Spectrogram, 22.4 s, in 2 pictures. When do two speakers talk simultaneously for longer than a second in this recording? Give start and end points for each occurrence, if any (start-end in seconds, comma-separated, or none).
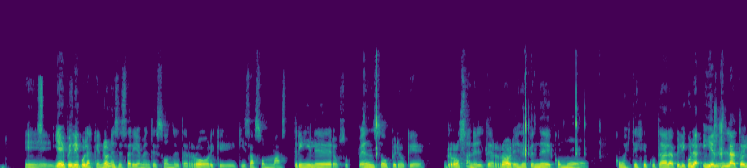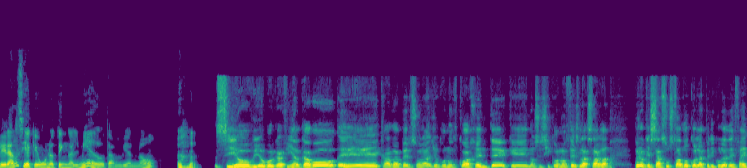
none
